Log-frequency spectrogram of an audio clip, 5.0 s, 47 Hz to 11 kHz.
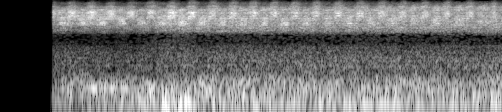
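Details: Bear cicadas begin singing near Fukuoka, Japan, on 11 July 2021, a loud, continuous high buzz with a fast, pulsing throb.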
